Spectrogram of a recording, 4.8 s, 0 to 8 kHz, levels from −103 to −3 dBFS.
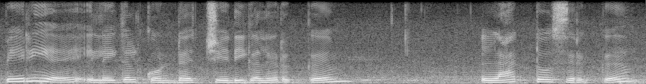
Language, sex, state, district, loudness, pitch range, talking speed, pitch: Tamil, female, Tamil Nadu, Chennai, -14 LUFS, 180-220 Hz, 85 wpm, 190 Hz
